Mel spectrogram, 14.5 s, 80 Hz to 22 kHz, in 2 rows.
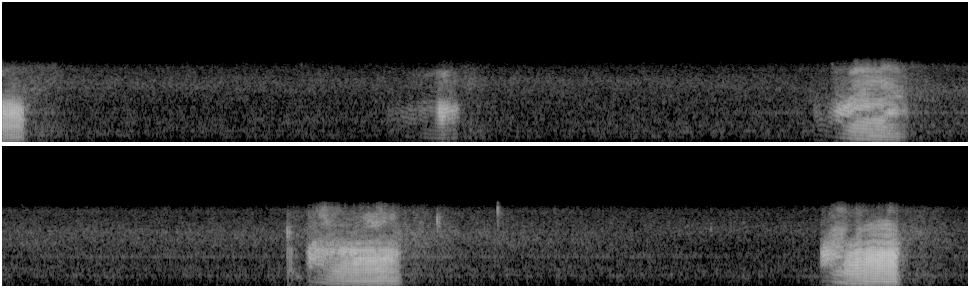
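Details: Sleep-deprived sleeper snoring: short rasping, vibrating breaths every three to four seconds, about 16 a minute.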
